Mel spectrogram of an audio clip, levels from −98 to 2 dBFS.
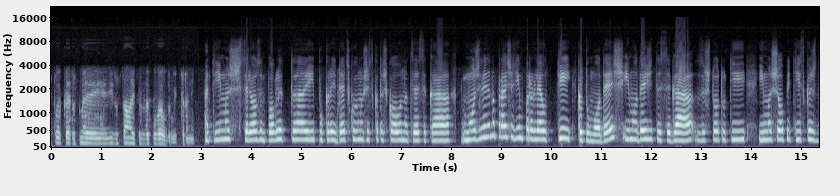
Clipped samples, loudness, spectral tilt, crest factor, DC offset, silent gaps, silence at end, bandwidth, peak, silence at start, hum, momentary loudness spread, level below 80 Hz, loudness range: under 0.1%; -17 LUFS; -7 dB/octave; 14 dB; 0.2%; none; 0 s; 7.2 kHz; -4 dBFS; 0.1 s; none; 11 LU; -64 dBFS; 5 LU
